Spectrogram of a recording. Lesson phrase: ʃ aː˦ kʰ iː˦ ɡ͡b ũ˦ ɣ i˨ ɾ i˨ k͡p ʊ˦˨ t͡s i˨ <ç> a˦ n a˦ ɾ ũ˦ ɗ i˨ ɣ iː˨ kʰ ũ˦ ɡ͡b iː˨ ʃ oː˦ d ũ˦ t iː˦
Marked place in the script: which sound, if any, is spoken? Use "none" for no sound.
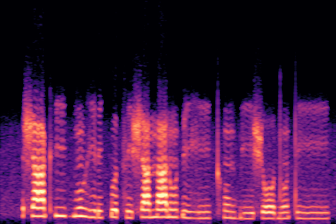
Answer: ʃ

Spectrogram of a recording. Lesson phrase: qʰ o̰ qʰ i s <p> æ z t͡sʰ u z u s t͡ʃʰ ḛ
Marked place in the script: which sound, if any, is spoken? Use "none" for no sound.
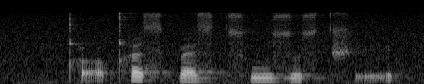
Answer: p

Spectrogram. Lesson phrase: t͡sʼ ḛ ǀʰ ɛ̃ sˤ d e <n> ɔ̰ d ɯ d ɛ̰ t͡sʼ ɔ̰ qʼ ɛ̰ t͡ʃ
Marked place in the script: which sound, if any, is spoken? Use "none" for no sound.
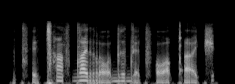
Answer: r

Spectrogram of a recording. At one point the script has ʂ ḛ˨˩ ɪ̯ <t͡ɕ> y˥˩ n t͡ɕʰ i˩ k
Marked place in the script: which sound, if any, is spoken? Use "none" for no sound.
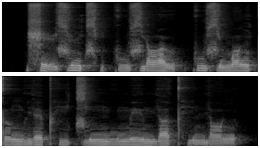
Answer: ɕ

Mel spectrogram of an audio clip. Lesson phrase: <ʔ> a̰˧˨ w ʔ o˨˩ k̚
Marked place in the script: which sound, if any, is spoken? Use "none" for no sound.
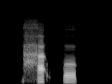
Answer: h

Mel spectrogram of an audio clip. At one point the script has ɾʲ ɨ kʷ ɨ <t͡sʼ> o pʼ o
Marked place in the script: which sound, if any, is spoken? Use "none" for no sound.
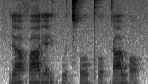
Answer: t͡sʼ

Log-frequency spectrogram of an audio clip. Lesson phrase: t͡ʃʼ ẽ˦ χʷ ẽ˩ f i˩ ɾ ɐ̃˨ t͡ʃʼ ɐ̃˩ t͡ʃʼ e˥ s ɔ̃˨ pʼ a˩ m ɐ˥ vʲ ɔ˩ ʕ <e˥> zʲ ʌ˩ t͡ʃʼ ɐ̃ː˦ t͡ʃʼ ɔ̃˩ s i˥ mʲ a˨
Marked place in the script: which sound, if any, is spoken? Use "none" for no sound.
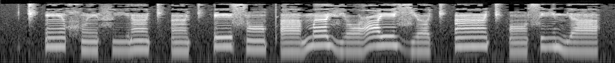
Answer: e˥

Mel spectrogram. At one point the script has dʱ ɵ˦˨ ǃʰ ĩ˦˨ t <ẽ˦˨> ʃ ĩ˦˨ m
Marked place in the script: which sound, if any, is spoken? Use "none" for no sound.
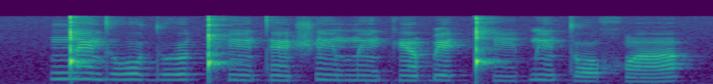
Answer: ẽ˦˨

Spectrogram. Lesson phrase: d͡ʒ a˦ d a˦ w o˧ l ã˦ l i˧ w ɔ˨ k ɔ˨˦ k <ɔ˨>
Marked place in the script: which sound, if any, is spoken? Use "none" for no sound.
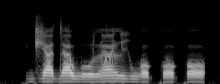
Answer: ɔ˦˨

